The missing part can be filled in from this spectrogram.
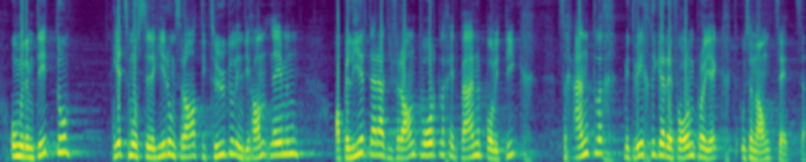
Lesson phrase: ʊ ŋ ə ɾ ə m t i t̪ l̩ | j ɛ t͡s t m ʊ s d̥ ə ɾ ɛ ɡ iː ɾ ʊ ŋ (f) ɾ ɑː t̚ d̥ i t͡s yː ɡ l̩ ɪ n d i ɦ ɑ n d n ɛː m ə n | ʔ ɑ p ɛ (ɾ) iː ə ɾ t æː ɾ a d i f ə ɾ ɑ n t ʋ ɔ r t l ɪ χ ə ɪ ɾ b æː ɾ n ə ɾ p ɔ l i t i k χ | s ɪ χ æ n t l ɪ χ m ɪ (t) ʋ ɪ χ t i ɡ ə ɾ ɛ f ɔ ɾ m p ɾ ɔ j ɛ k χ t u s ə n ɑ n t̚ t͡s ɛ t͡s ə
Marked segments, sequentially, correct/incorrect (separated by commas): incorrect, incorrect, correct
